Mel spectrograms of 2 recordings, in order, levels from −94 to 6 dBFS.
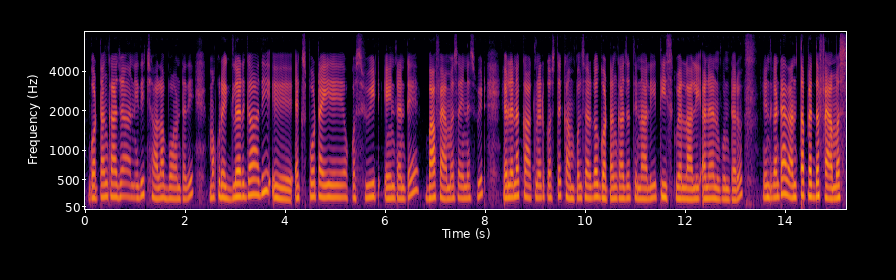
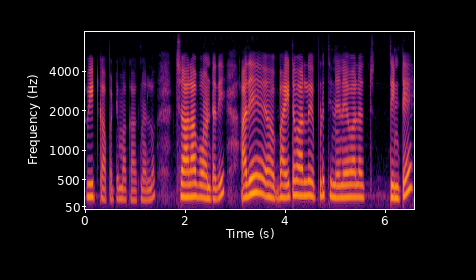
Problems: none marked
